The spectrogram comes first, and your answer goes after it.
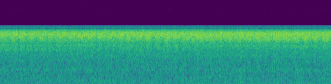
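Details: Cicadas singing in summer beneath an old olive tree in Archangelos, Rhodes, Greece; a dense, unbroken high-pitched hissing buzz that holds steady and constant throughout, with no other clear sounds.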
